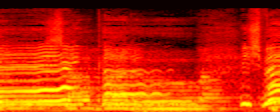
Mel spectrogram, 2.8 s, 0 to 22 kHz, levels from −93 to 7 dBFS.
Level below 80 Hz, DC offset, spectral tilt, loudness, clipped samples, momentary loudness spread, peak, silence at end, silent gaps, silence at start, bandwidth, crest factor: -44 dBFS; under 0.1%; -5.5 dB/octave; -21 LUFS; under 0.1%; 9 LU; -4 dBFS; 0 s; none; 0 s; 16 kHz; 16 dB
